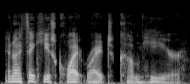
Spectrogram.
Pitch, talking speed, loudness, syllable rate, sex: 100 Hz, 315 wpm, -19 LUFS, 6.6 syllables/s, male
